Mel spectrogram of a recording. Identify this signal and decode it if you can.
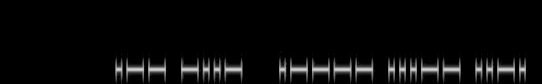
Morse code, heard as a keyed tone, about 21 wpm, 700 Hz. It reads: WX 13F
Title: K1USN SST QSO Practice 22wpm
